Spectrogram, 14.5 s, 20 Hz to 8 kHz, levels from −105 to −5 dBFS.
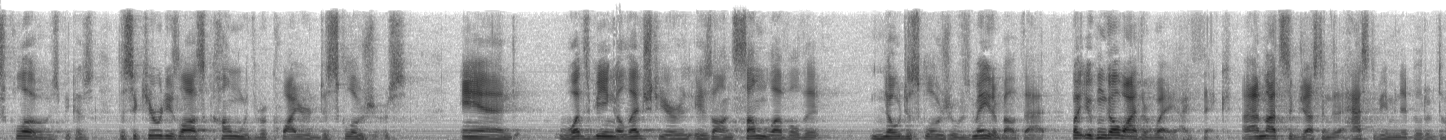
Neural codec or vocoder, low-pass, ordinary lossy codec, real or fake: none; 7.2 kHz; AAC, 48 kbps; real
